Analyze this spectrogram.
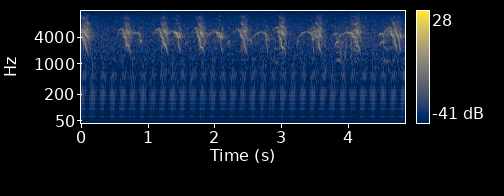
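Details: Golden eagles in Finland, May 3, 2024, at a nest with two eaglets as both parents come in: high, squeaky, slightly downslurred yelps in a rhythmic series, roughly two per second, against light background hiss.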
